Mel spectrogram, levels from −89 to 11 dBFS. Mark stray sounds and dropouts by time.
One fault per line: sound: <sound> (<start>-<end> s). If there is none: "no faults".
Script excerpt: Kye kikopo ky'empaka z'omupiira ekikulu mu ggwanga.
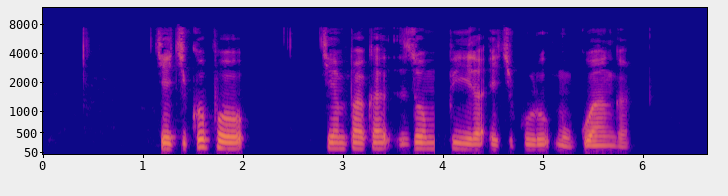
sound: dropout (3.9-4.0 s)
